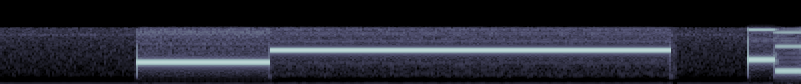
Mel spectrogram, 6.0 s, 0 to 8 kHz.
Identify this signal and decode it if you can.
Two-tone page, heard as a one-second tone, then a three-second tone, about 790 then 1250 Hz. It is heard from 1.0 to 5.0 s.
